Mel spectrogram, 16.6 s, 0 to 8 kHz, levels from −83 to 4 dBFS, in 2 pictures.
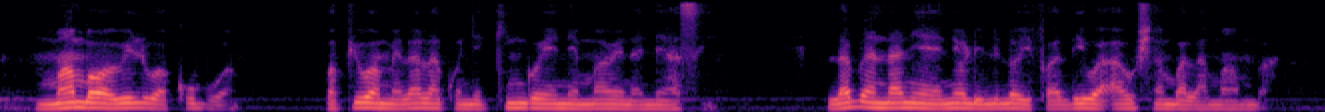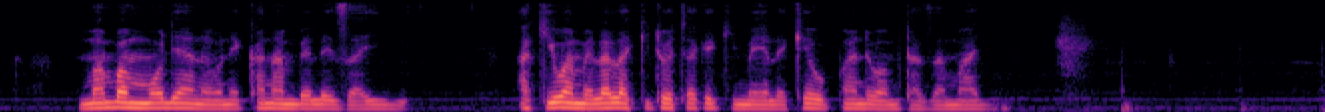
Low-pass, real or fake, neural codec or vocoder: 7.2 kHz; fake; codec, 16 kHz in and 24 kHz out, 1 kbps, XY-Tokenizer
